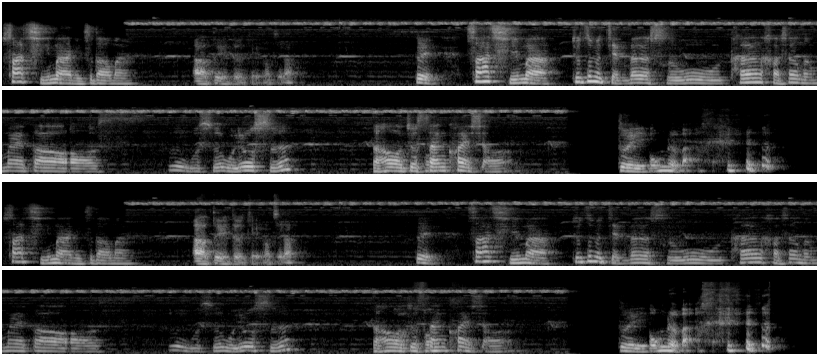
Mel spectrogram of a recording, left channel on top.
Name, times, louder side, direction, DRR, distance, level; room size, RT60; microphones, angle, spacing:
voice 1, 0.0-1.3 4.1-4.4 4.7-9.3 9.8-11.1 11.9-13.3 14.3-14.7, left 5 dB, 75° left, 0.6 m, -25 dB
sound 1, 1.2-13.8, left 3 dB, 10° left, 0.5 m, -30 dB
voice 2, 1.9-3.0 12.1-12.5 14.6-15.8, right 3 dB, 40° right, 0.5 m, -26 dB
27.5 x 9.8 x 3.0 m
head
